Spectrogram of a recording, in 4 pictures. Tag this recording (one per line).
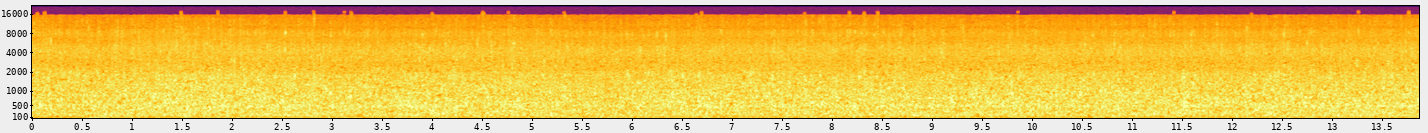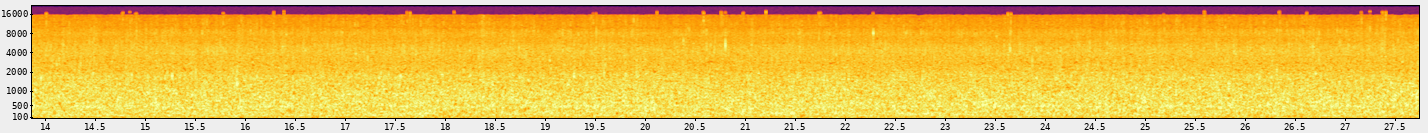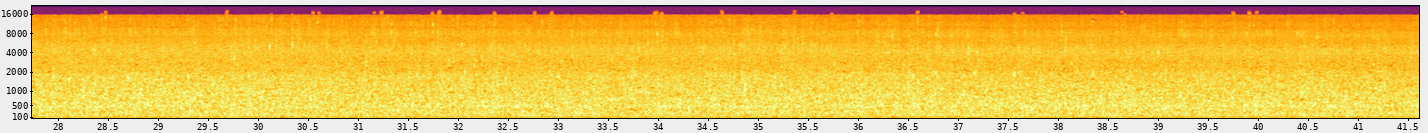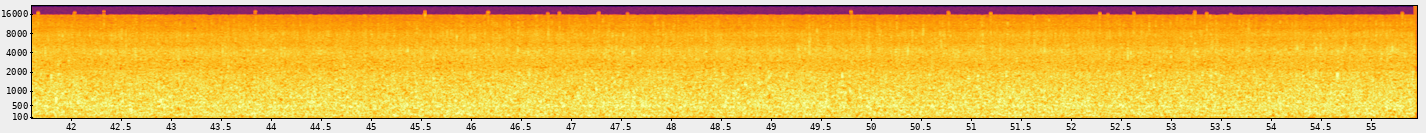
water-river-running
Calm
water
